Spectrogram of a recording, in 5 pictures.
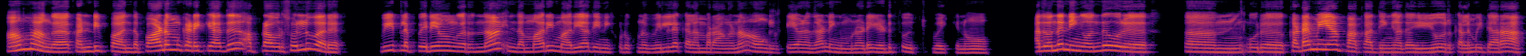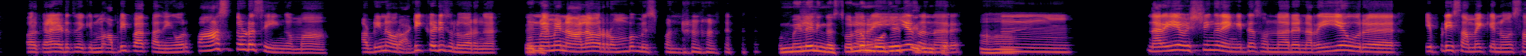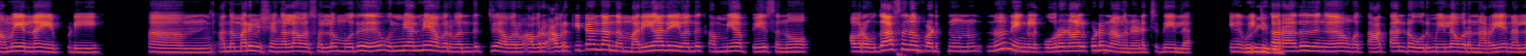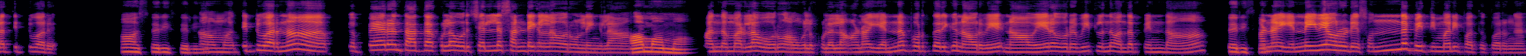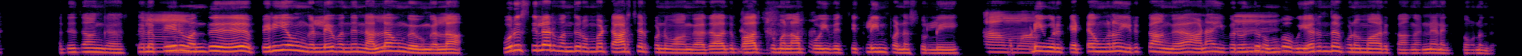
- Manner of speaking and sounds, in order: laughing while speaking: "ரொம்ப மிஸ் பண்ணுறேன் நானு"; in English: "மிஸ்"; drawn out: "ம்"; in English: "டார்ச்சர்"; laughing while speaking: "ஆமா"; in English: "கிளீன்"
- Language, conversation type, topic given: Tamil, podcast, வயது வந்தவர்களை கௌரவிக்கும் பழக்கம் உங்கள் வீட்டில் எப்படி இருக்கிறது?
